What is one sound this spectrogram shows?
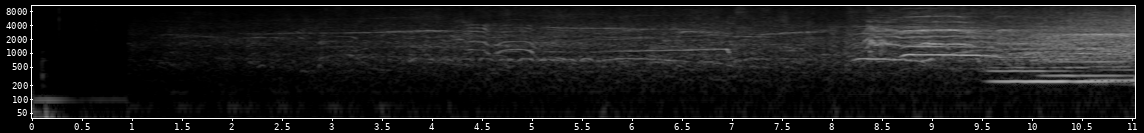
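Music plays from a record, slowly growing louder.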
